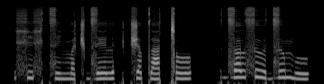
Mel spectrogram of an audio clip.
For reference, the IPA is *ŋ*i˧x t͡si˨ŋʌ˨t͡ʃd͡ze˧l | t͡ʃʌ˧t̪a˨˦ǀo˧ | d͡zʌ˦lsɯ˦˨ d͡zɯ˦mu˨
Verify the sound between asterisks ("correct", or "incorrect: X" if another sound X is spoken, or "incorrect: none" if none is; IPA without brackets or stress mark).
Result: incorrect: x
